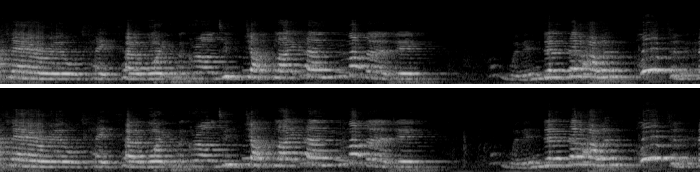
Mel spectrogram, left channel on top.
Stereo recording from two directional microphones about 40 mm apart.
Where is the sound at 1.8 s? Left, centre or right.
Centre.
